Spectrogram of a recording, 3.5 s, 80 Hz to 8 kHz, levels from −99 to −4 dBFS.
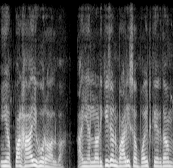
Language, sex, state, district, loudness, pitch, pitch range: Bhojpuri, male, Bihar, Muzaffarpur, -15 LUFS, 190 Hz, 180-200 Hz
